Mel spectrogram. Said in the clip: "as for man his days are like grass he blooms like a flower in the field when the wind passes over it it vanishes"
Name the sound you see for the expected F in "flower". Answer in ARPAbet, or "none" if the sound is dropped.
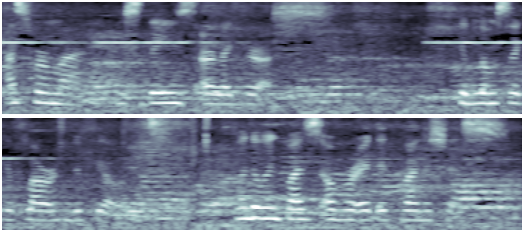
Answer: F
